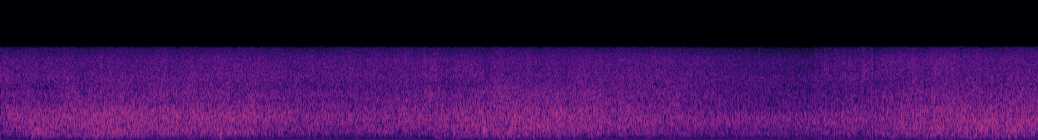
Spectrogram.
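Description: Small lake waves washing onto the beach: a steady surf rush that eases slightly for a moment near the end.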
